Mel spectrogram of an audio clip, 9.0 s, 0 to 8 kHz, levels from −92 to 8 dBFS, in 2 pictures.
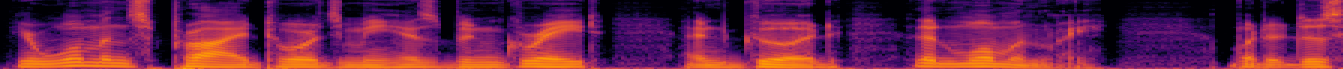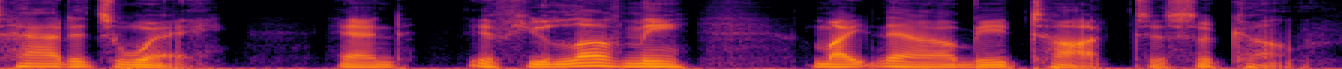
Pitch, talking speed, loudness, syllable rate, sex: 105 Hz, 195 wpm, -19 LUFS, 5.0 syllables/s, male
